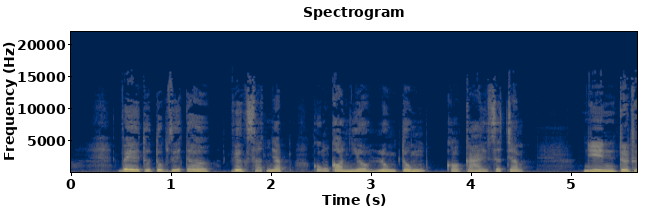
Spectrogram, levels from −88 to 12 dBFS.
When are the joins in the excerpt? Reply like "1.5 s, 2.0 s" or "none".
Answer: none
